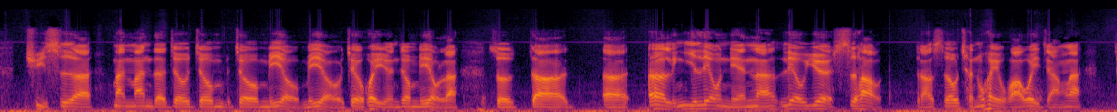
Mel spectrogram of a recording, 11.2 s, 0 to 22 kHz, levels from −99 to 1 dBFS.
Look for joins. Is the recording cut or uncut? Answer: cut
